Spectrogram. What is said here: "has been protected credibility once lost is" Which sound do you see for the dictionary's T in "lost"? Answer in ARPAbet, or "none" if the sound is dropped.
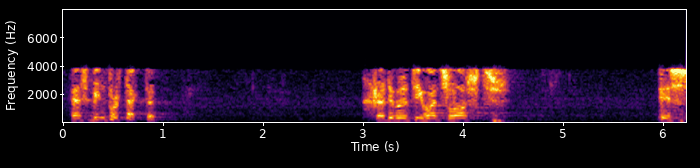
T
